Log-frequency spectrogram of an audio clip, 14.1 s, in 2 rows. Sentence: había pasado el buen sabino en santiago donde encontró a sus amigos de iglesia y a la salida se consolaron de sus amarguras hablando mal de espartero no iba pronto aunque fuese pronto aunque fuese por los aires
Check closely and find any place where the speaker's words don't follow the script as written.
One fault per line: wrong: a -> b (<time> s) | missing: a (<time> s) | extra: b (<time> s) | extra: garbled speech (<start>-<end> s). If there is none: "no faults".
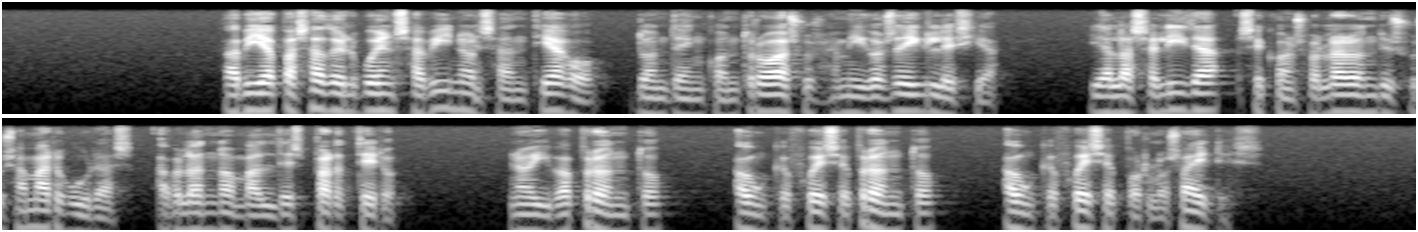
no faults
